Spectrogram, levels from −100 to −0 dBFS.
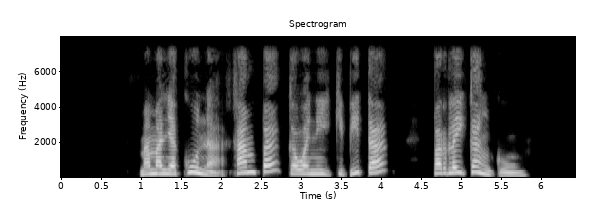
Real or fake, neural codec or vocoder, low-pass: fake; codec, 16 kHz in and 24 kHz out, 1 kbps, XY-Tokenizer; 7.2 kHz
